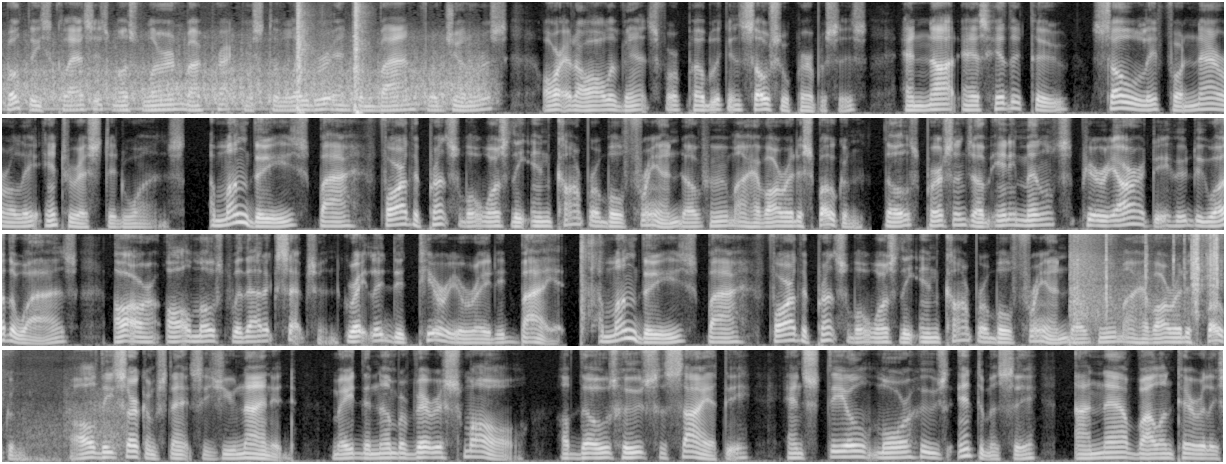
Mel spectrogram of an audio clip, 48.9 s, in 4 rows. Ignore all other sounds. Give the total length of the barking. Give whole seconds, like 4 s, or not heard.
not heard.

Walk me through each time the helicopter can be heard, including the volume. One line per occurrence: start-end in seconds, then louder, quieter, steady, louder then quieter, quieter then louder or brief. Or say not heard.
0.0-5.0 steady.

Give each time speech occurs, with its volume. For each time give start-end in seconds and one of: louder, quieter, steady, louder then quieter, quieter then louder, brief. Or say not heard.
0.0-48.8 steady.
